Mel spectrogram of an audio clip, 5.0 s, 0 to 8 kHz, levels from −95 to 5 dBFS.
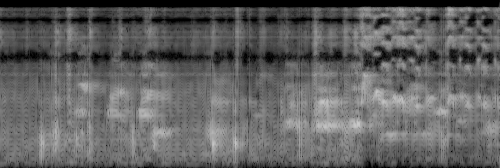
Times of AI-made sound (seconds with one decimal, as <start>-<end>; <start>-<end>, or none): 0.0-5.0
